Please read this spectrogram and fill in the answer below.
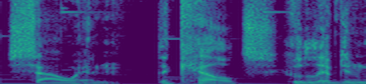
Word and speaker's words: Samhain: years to the ancient Celtic Festival of hun pronounced sain the Kelts who lived in what is now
